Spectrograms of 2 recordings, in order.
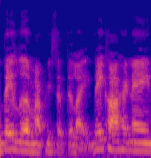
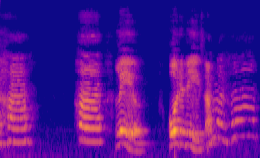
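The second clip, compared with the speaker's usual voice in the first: confused high huh; 10 semitones higher, 5 dB louder, slower than usual. Retold or imitated. Bombarded with orders.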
